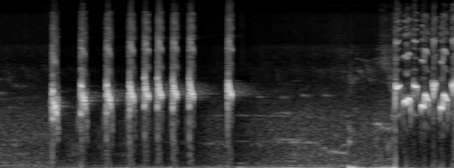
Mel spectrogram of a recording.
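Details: Yellow-vented bulbul (trucukan) singing, played as a lure to get other bulbuls singing: a string of loud, evenly spaced bubbly notes, a short pause, then a faster chattering burst.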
